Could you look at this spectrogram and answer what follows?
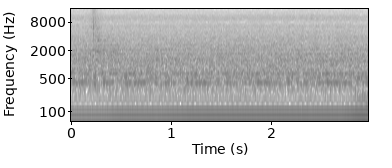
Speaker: this is a 60 cycle hum and this is typical for a ground loop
